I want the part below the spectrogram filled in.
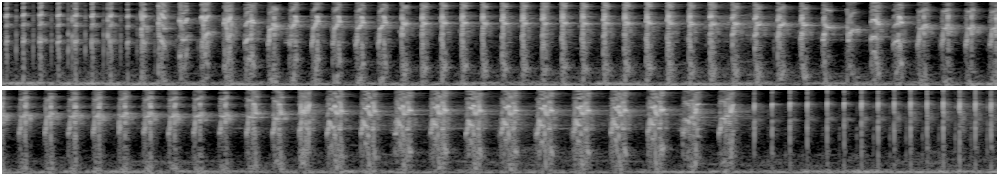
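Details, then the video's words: Lovebird in a training recording meant to make young birds sing eagerly, calling a rival; a steady, very fast run of shrill, high chirps lasting ten seconds with brief wavering in pitch, indoors. "LOVE BIRD NGETIK MEMANGGILLAWAN AGAR RAJIN NGEKEK"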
